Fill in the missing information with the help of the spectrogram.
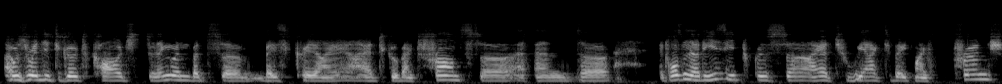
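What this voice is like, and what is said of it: British English accent. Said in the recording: “I was British, and you can hear it in my accents”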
